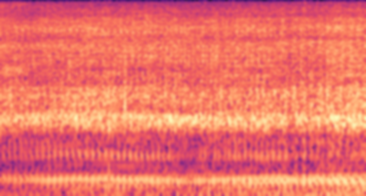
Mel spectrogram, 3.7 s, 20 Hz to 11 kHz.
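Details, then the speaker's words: Used Suzuki DR350S single pulling at speed: the pitch sags and wavers and the engine stutters, choking out and losing power while the rider feathers the throttle. The bike was backfiring off throttle beforehand. Cause unclear. "this is when I really start in the significant problems of it just choking out it was losing compression our power"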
